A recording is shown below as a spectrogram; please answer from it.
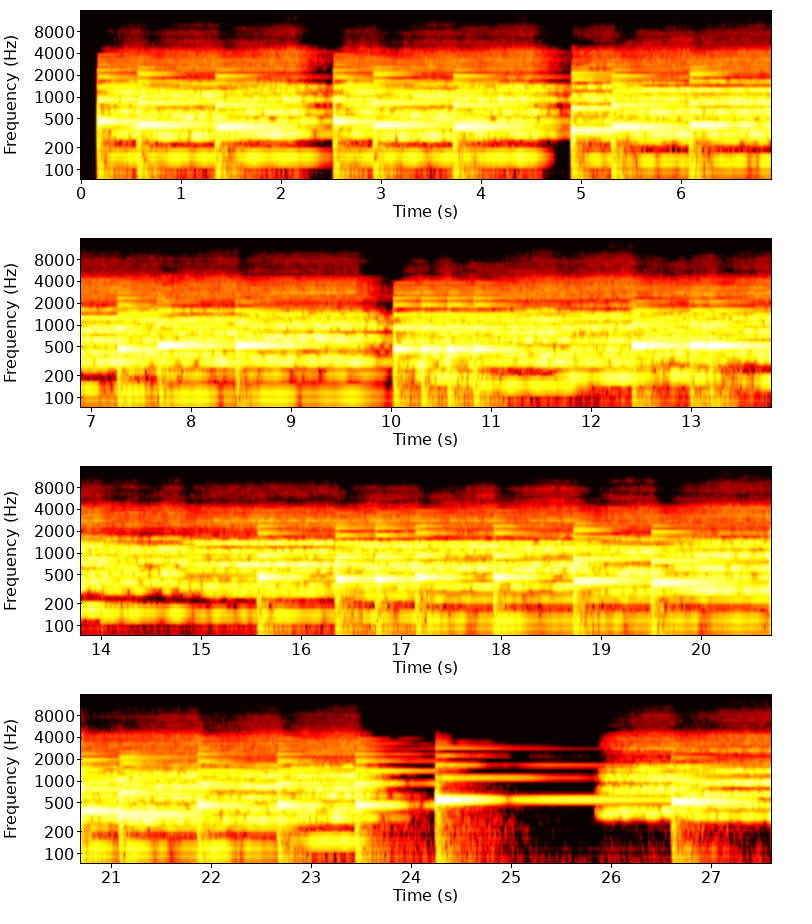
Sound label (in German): Tenor Klavier; As torrents in summer; Edward Elgar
